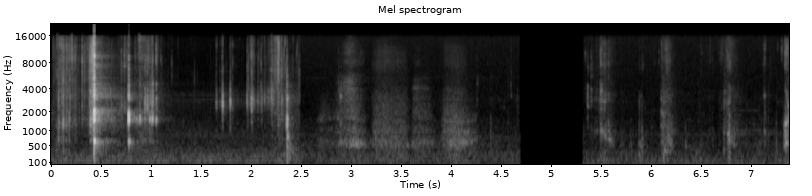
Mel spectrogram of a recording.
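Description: Close crunchy bites and chewing of a fried Korean pork cutlet, several sharp crackling bursts followed by quieter munching, with a gasp near the start and pauses between.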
